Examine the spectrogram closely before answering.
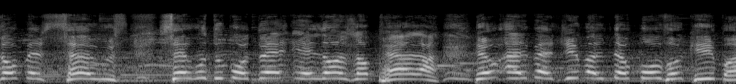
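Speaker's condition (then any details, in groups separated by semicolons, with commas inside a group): Cerebral palsy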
